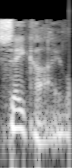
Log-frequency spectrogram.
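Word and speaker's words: Seiki: Apparently, the TV is pronounced Seikai, like Seiko.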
